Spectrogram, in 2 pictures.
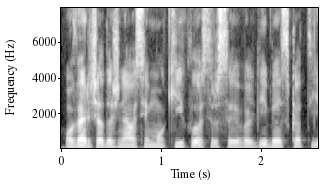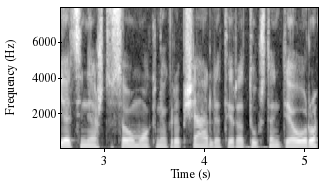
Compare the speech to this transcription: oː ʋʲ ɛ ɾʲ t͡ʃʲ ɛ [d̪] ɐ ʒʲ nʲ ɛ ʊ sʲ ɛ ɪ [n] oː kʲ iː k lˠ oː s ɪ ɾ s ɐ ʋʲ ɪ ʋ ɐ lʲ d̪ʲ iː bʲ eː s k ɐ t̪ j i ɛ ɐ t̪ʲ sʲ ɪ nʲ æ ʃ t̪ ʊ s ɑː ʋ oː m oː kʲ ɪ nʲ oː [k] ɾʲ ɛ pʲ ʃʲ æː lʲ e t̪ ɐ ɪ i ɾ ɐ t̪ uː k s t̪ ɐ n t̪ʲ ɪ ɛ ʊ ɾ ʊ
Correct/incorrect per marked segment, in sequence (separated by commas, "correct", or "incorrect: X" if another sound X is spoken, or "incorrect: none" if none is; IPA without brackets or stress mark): correct, incorrect: m, correct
